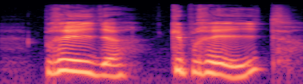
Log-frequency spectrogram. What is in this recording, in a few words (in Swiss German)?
"briehje", alsace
